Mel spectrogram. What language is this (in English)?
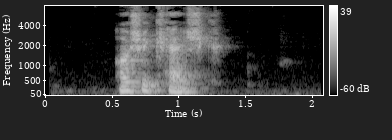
Persian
